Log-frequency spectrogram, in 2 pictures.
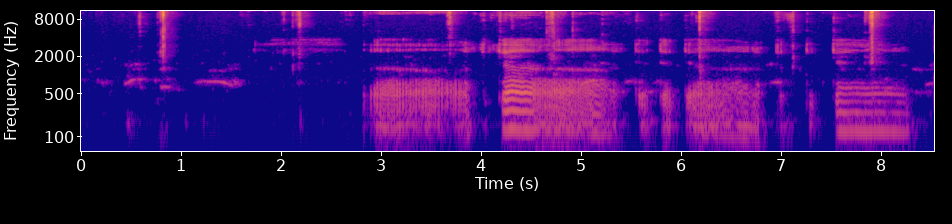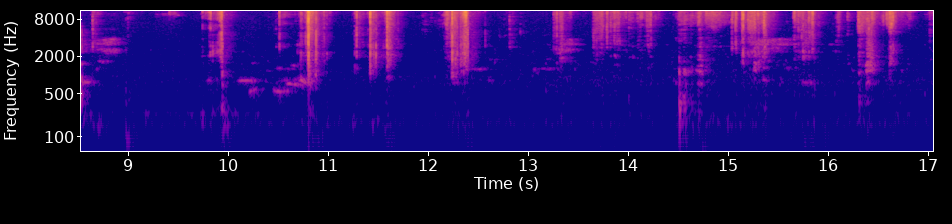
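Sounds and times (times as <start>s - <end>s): cards scraping and rustling: 9.7s - 17.0s.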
